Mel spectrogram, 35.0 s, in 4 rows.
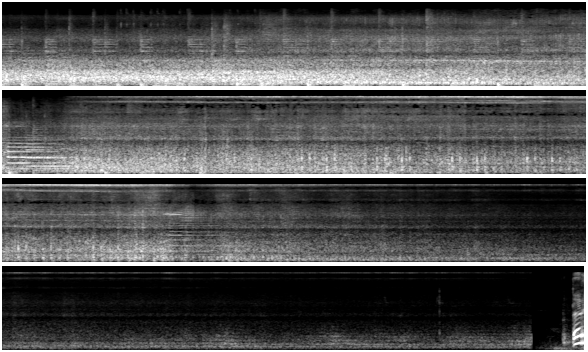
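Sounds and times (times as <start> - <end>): train wheels clattering on rails: 0.1 - 29.8
train horn blast: 8.7 - 9.9, 19.8 - 21.1.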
